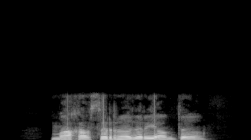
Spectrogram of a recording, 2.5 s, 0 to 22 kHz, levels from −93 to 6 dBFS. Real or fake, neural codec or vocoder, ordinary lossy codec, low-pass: fake; vocoder, 44.1 kHz, 128 mel bands every 256 samples, BigVGAN v2; Opus, 64 kbps; 7.2 kHz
